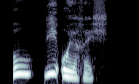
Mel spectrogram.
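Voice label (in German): "ulrich", German; U wie Ulrich; buchstabierung alt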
